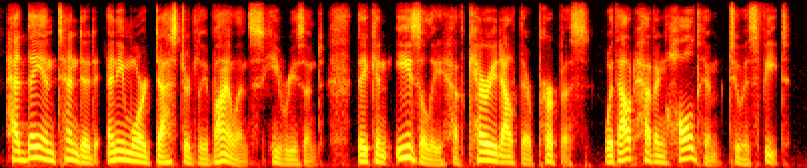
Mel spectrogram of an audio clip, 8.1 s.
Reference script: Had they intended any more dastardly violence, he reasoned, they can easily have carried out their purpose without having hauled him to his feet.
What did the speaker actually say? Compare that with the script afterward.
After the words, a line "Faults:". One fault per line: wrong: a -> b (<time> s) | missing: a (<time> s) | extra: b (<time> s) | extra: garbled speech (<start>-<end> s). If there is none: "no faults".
Had they intended any more dastardly violence, he reasoned, they can easily have carried out their purpose without having hauled him to his feet.
Faults:
no faults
